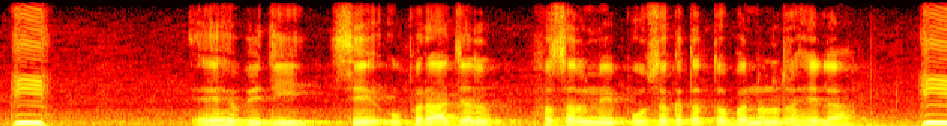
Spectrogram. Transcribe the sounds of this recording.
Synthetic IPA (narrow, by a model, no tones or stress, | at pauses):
eɦbɾɪd̪ʱiseʔʊpɾaːd͡ʒəlpʰəsəlmẽpoːsəkt̪ət̪obənəlɾəɦeːlaː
